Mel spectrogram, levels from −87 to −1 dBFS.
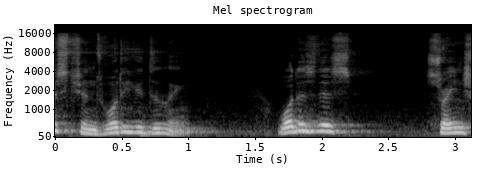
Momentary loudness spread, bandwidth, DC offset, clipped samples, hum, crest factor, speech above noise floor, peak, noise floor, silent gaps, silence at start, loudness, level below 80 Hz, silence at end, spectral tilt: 17 LU; 16 kHz; under 0.1%; under 0.1%; none; 16 dB; 32 dB; -10 dBFS; -56 dBFS; none; 0 s; -25 LUFS; -66 dBFS; 0 s; -8 dB/octave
